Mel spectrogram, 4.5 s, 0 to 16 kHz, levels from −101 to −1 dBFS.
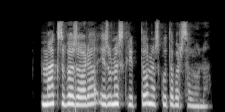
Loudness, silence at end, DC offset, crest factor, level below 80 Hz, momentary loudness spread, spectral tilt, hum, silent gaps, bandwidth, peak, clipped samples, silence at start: -17 LUFS; 0.35 s; under 0.1%; 16 dB; -60 dBFS; 11 LU; -4 dB/octave; none; 2.75-2.81 s; 8 kHz; -2 dBFS; under 0.1%; 0.85 s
